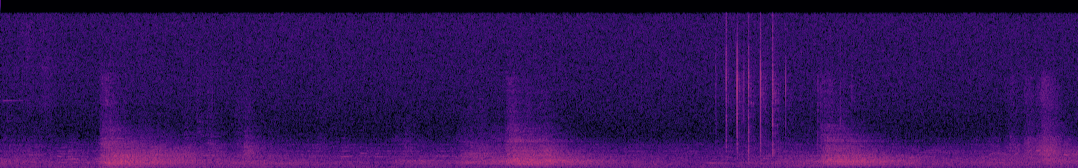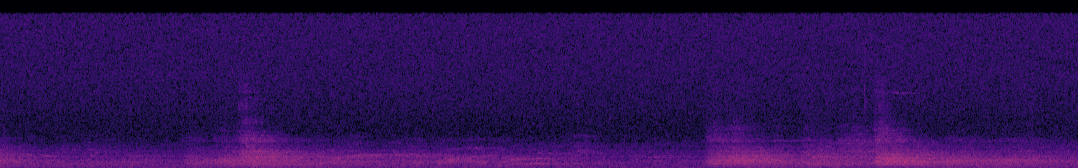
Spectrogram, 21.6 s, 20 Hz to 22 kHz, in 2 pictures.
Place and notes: {"title": "Ascolto il tuo cuore, città. I listen to your heart, city. Several chapters **SCROLL DOWN FOR ALL RECORDINGS** - \"Terrace mid January afternoon, in seclusion in the time of COVID19\": Soundscape", "date": "2022-01-14 13:46:00", "description": "\"Terrace mid-January afternoon, in seclusion in the time of COVID19\": Soundscape\nChapter CLXXXV of Ascolto il tuo cuore, città. I listen to your heart, city\nFriday, January 14th, 2022. Fixed position on an internal terrace at San Salvario district Turin, About second recording of 2022 and first recording being myself in seclusion as COVID 19 positive\nStart at 1:16 p.m. end at 1:46 p.m. duration of recording 29'37''.\nPortable transistor radio tuned on RAI-RadioTre acts as a time and place marker.", "latitude": "45.06", "longitude": "7.69", "altitude": "245", "timezone": "Europe/Rome"}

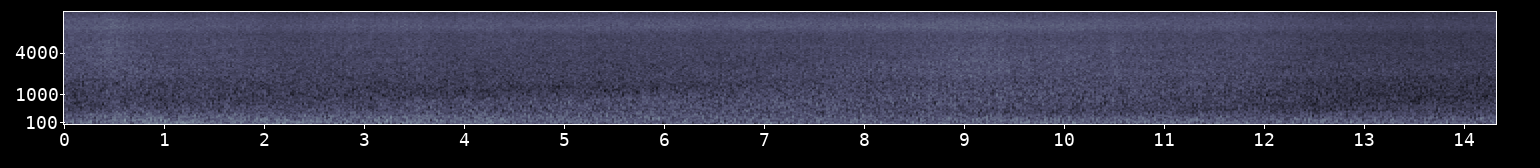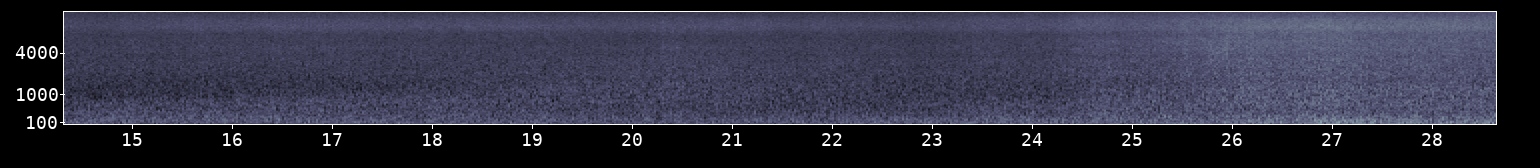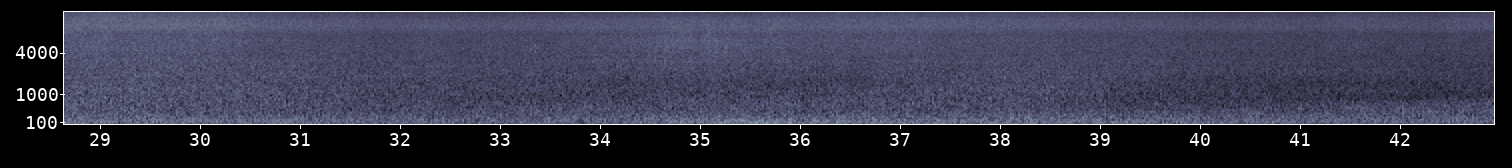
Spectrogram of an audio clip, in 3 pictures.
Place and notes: {"title": "牡丹灣, Mudan Township - In the bay", "date": "2018-04-02 12:43:00", "description": "In the bay, Sound of the waves\nZoom H2n MS+XY", "latitude": "22.20", "longitude": "120.89", "altitude": "3", "timezone": "Asia/Taipei"}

